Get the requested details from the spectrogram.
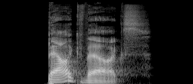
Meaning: genitive singular of Bergwerk
- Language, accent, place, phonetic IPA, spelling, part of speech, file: German, Germany, Berlin, [ˈbɛʁkˌvɛʁks], Bergwerks, noun, De-Bergwerks.ogg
